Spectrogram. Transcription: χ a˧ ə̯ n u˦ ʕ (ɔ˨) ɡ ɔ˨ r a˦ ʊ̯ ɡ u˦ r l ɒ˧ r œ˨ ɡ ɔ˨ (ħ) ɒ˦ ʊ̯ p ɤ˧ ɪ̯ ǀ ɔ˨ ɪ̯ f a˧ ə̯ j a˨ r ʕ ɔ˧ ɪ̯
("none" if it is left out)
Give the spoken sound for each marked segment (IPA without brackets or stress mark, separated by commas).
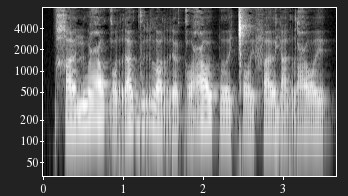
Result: ɔ˦, ʕ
